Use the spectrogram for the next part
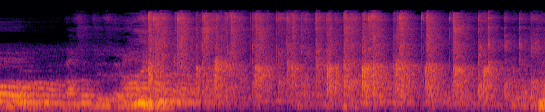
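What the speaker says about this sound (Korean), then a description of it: "박수 주세요" Audience applause at a book-writing workshop: after speech, a crowd breaks into clapping that begins near and loud and continues as a steady patter of many hands.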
